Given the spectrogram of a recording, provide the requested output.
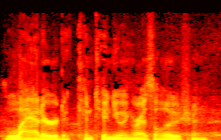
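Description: A man's voice: lowish voice, normal speed, low-quality recording. A man hosting casual live political commentary in a sardonic, mocking manner. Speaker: host of political commentary show.

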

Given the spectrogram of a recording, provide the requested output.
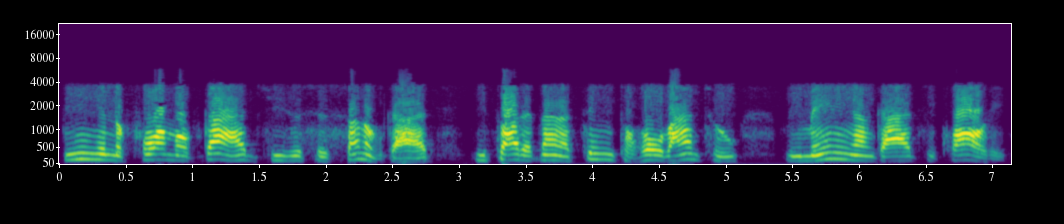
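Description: A male radio caller speaking over a tinny tin-can phone line, quoting scripture and pausing often with "you know". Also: medium pitch, dry recording. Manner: halting, many "you know" fillers. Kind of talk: casual call-in talk, quoting scripture.

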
